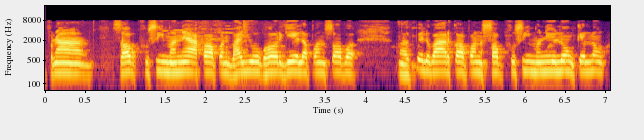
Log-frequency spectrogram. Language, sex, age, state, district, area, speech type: Maithili, female, 45-60, Bihar, Darbhanga, rural, spontaneous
